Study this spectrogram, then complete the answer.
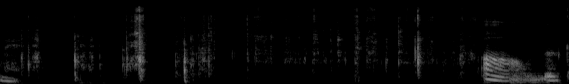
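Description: Fingers tap and rustle on a cardboard box.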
